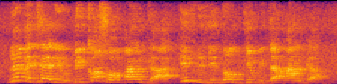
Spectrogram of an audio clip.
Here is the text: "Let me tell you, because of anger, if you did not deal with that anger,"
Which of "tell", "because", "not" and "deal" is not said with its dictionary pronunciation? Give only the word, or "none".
because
